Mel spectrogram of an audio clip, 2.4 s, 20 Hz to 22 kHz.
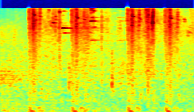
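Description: Rapid bursts of gunfire ring out in the video game Battlefield Bad Company 2, several loud cracks recurring at a steady rhythm over a constant background rumble of combat.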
